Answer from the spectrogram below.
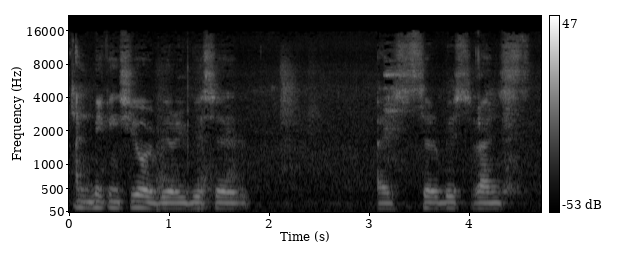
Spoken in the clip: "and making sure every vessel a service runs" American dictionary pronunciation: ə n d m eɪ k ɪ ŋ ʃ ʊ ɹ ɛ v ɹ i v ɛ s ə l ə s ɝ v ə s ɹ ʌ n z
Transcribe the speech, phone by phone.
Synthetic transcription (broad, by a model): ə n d m eɪ k ɪ ŋ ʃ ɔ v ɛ ɹ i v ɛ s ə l ə s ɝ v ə s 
